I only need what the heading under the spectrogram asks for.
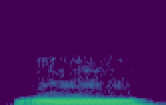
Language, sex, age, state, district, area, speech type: Maithili, female, 60+, Bihar, Saharsa, rural, conversation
